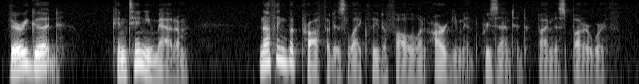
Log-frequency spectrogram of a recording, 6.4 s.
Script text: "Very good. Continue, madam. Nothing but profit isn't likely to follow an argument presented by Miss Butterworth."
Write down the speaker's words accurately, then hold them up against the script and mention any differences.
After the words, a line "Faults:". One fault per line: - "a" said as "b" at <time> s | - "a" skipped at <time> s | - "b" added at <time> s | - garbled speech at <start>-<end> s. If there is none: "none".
"Very good. Continue, madam. Nothing but profit is likely to follow an argument presented by Miss Butterworth."
Faults:
- "isn't" said as "is" at 3.3 s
